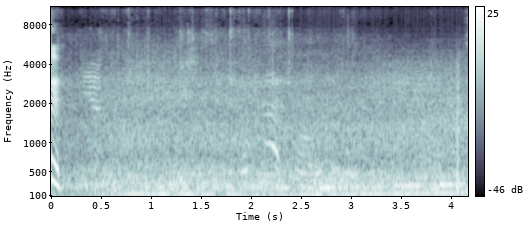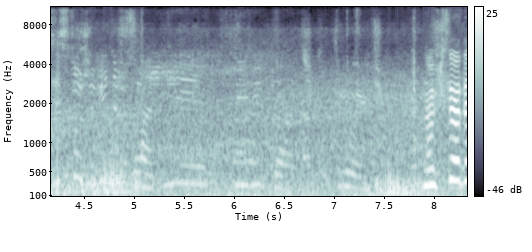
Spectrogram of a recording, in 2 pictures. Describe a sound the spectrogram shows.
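A bicycle rattles and ticks as it is wheeled along.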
